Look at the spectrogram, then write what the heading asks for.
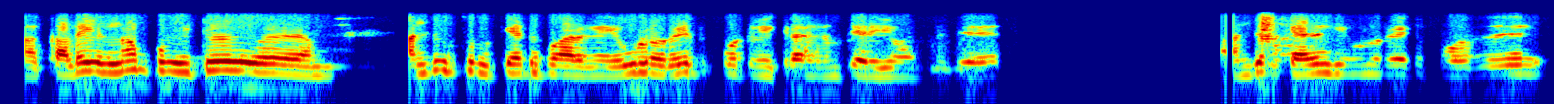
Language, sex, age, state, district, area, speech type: Tamil, male, 18-30, Tamil Nadu, Tiruvannamalai, urban, conversation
